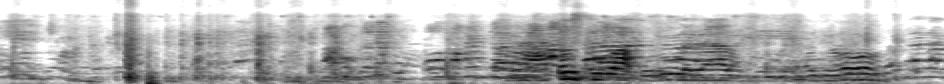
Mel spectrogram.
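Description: Plastic balls clatter softly as a child handles them.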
